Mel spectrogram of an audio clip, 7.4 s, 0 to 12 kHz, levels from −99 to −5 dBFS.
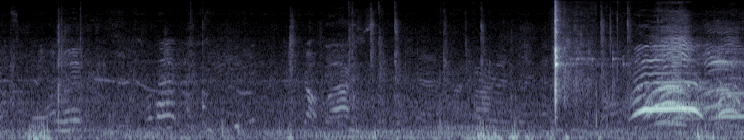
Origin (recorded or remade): recorded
